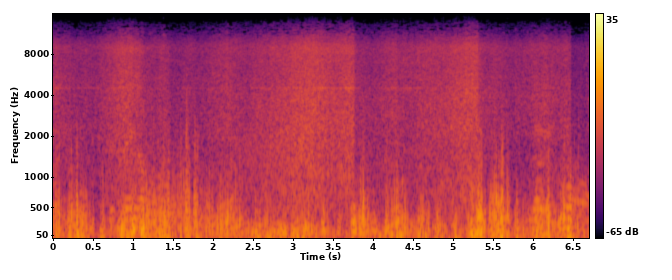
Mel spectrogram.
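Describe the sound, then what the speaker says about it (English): Steady, loud wind buffets the microphone in a broad rushing roar, with gusts swelling and easing throughout. "Wait till that wind dies down."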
